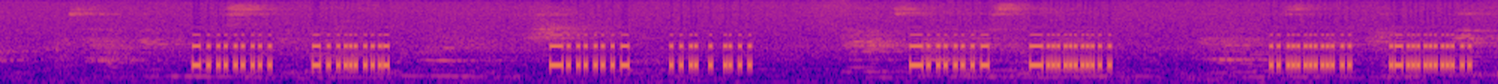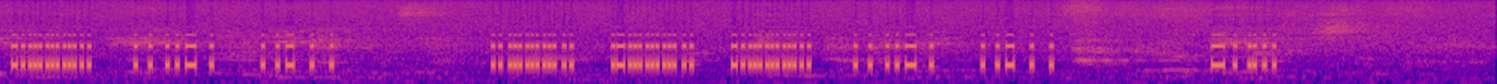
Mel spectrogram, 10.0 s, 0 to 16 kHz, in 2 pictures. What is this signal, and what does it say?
Hellschreiber (Feld-Hell, 122.5 baud), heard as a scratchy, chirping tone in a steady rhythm, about 750 Hz, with the noise of a subway station. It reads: CQ DX DE S52JY S52JY K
